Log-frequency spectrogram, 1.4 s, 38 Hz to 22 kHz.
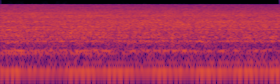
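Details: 2005 Honda Odyssey on jack stands, held in gear while power braking; steady low drone with a coarse buzz, occurring only in gear: catalytic converter vibration, cured by clamping hose clamps around each end of the cat.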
